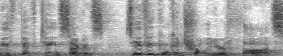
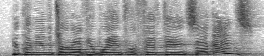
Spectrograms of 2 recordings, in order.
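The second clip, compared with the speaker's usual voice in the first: playful tease; 10 semitones higher than usual. Real, not acted. Teasing the audience.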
